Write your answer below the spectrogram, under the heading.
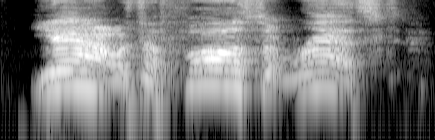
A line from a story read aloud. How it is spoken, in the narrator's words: shouted Eddie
